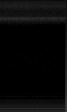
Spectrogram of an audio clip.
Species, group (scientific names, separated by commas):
Leptophyes punctatissima, Orthoptera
